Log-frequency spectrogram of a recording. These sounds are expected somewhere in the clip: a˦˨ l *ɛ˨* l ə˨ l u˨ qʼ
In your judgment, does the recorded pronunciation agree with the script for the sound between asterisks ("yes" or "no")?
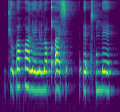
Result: yes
